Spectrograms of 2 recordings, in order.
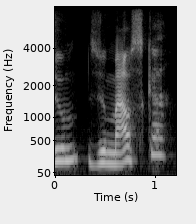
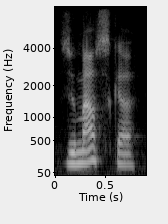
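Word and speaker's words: Szumowska: would like Joe to look this up and pronounce because she is Polish. I believe it's Zumowska. Zumowska.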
